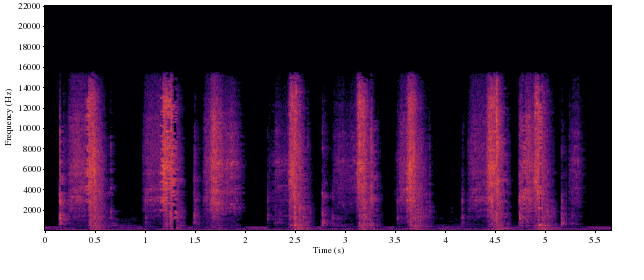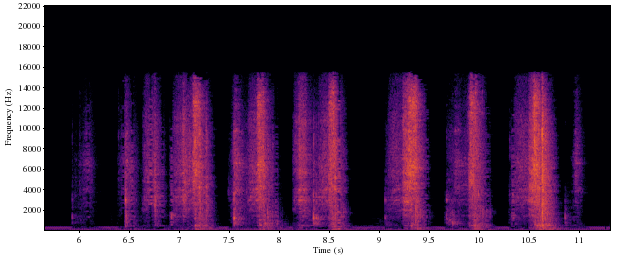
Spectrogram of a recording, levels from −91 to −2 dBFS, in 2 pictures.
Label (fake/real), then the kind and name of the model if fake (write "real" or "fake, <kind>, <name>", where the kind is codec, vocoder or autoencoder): real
